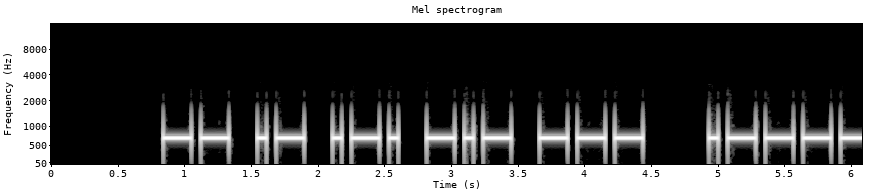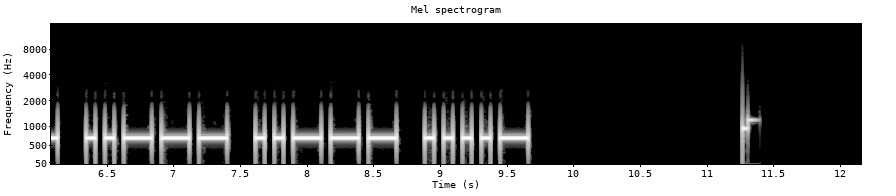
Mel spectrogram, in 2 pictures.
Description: Morse code, heard as a keyed tone, about 17 wpm, 700 Hz. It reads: MARKO 1224
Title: CWT Exchange 17wpm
